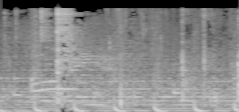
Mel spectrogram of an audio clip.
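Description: Plastic shrink-wrap on a cardboard box crackling as hands handle it, with a sharper crinkle about half a second in. Background music with a steady beat plays underneath.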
